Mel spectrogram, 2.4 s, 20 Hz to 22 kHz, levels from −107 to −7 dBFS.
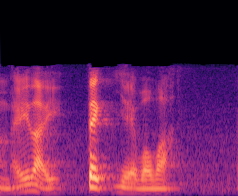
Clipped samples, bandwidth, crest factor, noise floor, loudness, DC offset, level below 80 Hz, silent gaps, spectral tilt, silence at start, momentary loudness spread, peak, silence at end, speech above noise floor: under 0.1%; 5.8 kHz; 24 dB; -56 dBFS; -27 LUFS; under 0.1%; -82 dBFS; none; -7 dB/octave; 0 s; 12 LU; -4 dBFS; 0.6 s; 29 dB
